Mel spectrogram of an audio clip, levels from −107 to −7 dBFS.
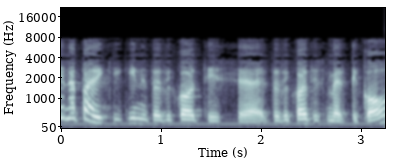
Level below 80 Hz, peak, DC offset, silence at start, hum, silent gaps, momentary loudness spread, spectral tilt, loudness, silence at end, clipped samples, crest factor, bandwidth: -74 dBFS; -6 dBFS; under 0.1%; 0 s; none; none; 9 LU; -5.5 dB/octave; -22 LUFS; 0 s; under 0.1%; 16 dB; 7.8 kHz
